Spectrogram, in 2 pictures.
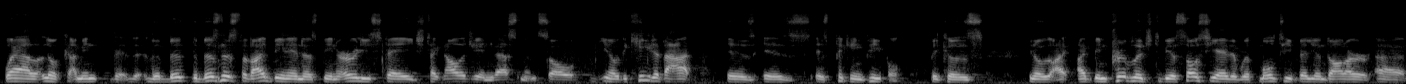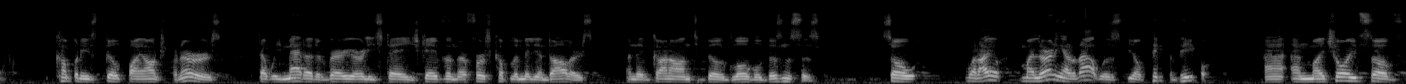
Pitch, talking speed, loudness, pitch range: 130 Hz, 195 wpm, -27 LUFS, 120-150 Hz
